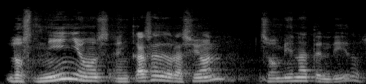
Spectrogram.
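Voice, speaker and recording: A middle-aged man from Mexico preaching a sermon as pastor, telling stories in an animated way and acting out the voices of the people he quotes. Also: fairly high pitch, measured pace. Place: church congress hall.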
